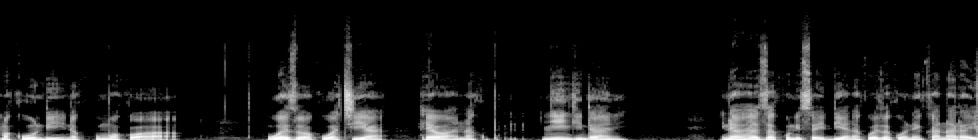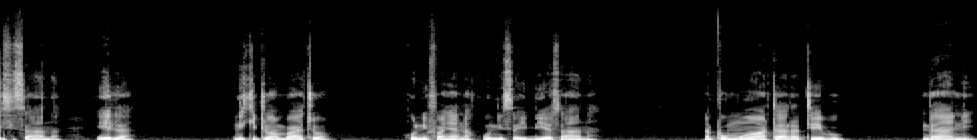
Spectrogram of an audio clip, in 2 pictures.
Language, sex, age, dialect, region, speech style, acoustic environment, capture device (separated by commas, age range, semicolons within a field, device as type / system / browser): Swahili, male, 18-24, Kenya - Mombasa, Kenya, relaxed; focused, silence, mobile / Linux / Chrome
